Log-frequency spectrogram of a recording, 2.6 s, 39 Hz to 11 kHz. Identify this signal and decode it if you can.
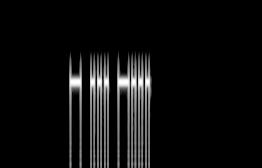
Morse code, heard as a keyed tone, about 36 wpm, 700 Hz. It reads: TSB
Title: Three Challenging Letter-Number Combinations 35wpm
